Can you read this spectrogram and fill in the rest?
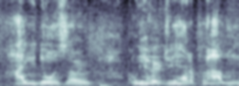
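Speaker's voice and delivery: lightly mocking customer-service voice; manager imitation. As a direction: mimic a polite manager checking in.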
